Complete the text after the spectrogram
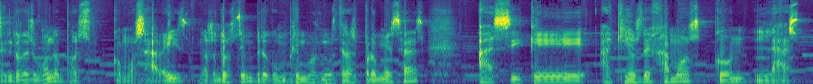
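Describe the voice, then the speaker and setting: A man hosting a psychology podcast, explaining in a conversational way and often checking in with the listener. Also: on the low side. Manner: conversational, frequent tag questions. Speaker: podcast host.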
